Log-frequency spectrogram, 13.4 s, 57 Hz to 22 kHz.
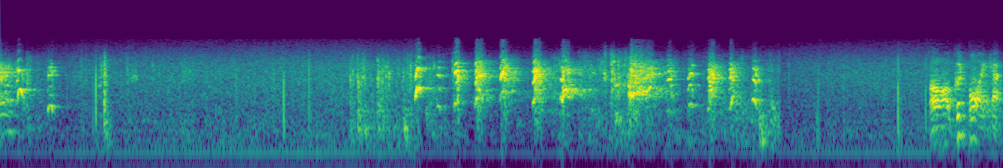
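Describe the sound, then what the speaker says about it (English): An injured dog in a 1930s mystery film whimpers and gives a run of short, sharp barks and yips, fairly close and loud, with faint talk and background noise around them. "This dog's been struck a nasty blow."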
